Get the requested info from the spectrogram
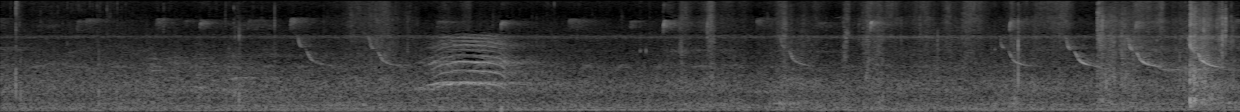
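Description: Faint outdoor background with a few short downward-sliding animal calls, bird-like chirps, and one longer call about four seconds in that rises and falls over about a second. A few soft clicks of footsteps come near the end.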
